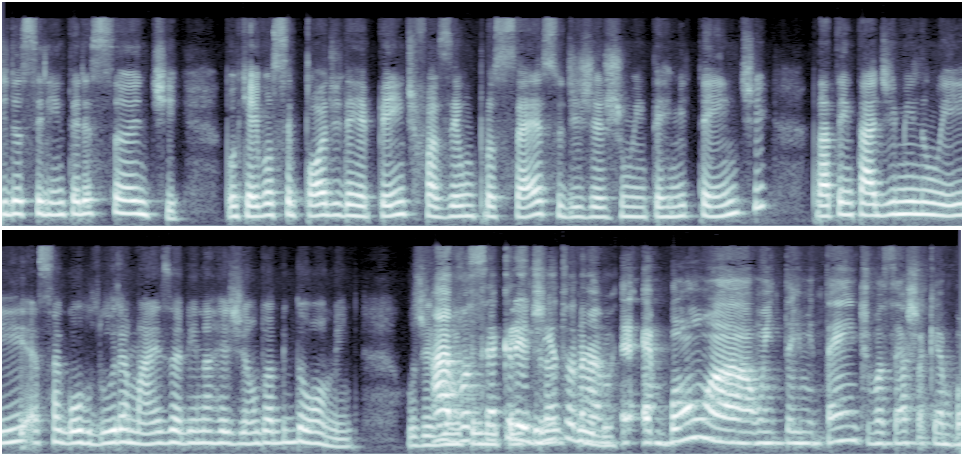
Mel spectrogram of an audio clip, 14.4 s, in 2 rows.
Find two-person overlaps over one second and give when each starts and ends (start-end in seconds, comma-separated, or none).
10.4-11.8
